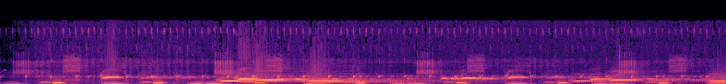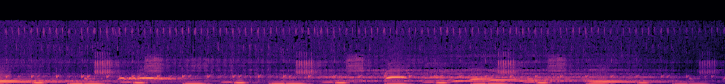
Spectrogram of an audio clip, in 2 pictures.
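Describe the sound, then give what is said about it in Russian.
A nighttime animal chorus: deep, regular booming pulses of a bittern underneath, wavering howls of a fox rising and falling above them, and a faint, steady high whine of mosquitoes humming throughout. No talking. “Вот ноктюрн, составленный из воя лисицы, с басом выпи бугая и с хором комаров.”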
